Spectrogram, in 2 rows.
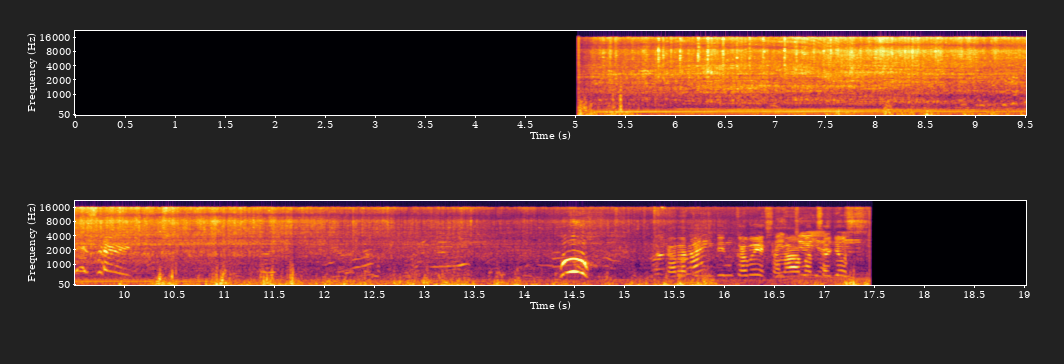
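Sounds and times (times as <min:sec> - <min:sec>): gusty low rumbling: 0:05.0 - 0:17.5
quad bike engine: 0:05.0 - 0:17.5.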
